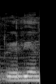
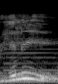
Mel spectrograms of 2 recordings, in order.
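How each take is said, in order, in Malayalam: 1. "really" എന്ന വാക്ക് താഴ്ന്ന പിച്ചിലാണ് പറയുന്നത്. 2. "really" എന്ന വാക്ക് ഉയർന്ന പിച്ചിലാണ് പറയുന്നത്. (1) "ലോ പിച്ചിലും ചോദിക്കാം" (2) "ഹൈ പിച്ചിലും ചോദിക്കാം"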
